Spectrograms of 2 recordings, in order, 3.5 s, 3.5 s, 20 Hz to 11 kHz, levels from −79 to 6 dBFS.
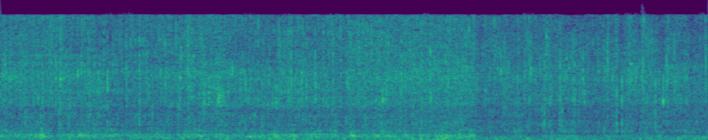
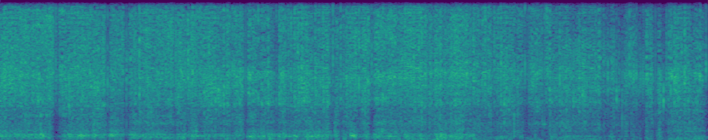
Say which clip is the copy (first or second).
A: second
